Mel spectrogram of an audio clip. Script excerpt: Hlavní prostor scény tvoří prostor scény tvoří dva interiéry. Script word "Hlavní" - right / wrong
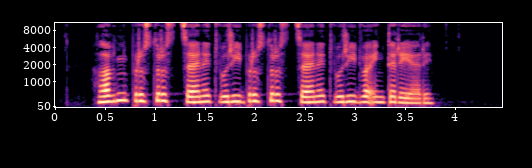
right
